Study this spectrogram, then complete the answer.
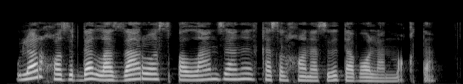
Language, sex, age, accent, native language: Uzbek, female, 25-34, Qashqadaryo, Uzbek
